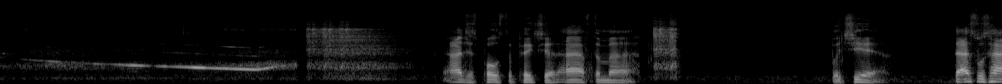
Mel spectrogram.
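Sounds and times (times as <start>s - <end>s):
police car siren wailing during a chase: 0.0s - 3.1s
speech: 4.5s - 6.5s, 8.4s - 9.0s, 9.6s - 10.0s.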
